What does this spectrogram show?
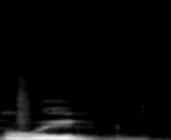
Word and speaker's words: IRRRL: the VA Streamline Loan SL VA Earl spelled kind of like that song Earl has to die. Oh, not spelled the same, but it's pronounced the same.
